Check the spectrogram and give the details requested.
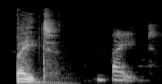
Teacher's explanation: so it's moving from e to I. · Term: diphthong e and I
